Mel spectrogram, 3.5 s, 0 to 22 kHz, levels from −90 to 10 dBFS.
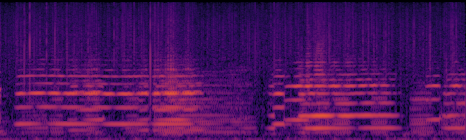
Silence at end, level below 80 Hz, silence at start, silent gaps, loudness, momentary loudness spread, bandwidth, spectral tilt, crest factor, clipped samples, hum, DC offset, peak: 0 s; -64 dBFS; 0 s; none; -35 LUFS; 10 LU; over 20 kHz; -1.5 dB/octave; 20 dB; under 0.1%; none; under 0.1%; -16 dBFS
